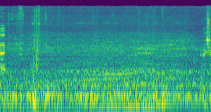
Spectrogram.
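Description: Car engine and tyre noise heard from inside the cabin while the car accelerates to overtake a slow truck; the engine note creeps up a little. There is a brief tick under a second in.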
